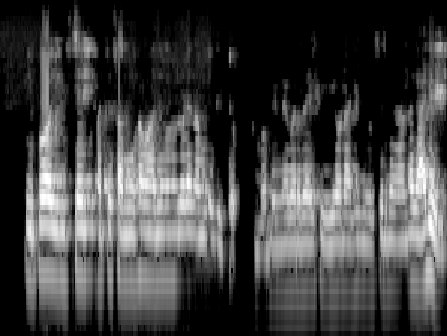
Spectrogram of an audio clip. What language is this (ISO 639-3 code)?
mal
